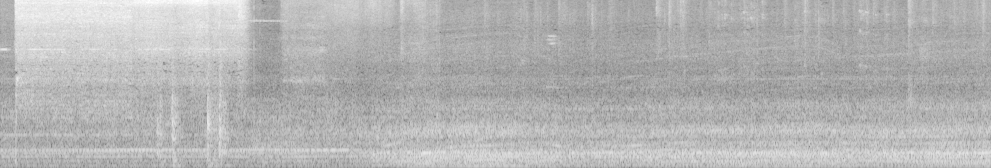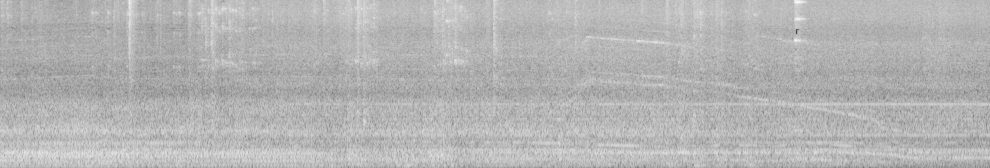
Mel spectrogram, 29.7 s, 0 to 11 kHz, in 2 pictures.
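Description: Pneumatic doors of a MAN NL330 Lion's City bus close with a loud hiss of air and a couple of knocks in the first few seconds. The bus then pulls away, its engine and transmission running up with road noise heard from inside the passenger cabin, and a whine falls in pitch near the end.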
